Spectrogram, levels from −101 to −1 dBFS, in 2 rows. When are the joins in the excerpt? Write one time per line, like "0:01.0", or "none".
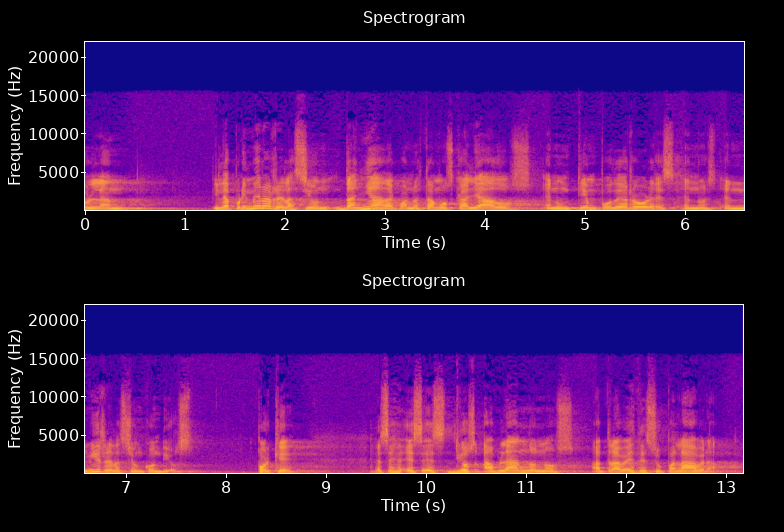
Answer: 0:05.7
0:09.4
